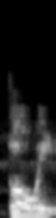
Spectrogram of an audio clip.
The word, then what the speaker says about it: Bowie: was their version of a Bowie knife, if you will, or Bowie knife, depending on what part of the country you're from and how you want to pronounce it.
